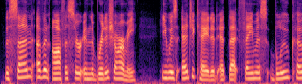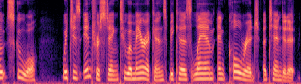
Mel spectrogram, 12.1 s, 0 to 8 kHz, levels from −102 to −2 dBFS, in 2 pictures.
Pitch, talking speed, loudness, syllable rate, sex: 195 Hz, 145 wpm, -17 LUFS, 4.6 syllables/s, female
